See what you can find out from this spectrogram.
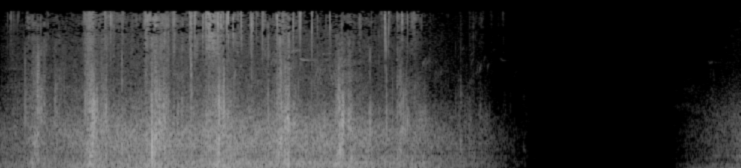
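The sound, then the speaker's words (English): Footsteps crunch steadily while walking among the graves of the cemetery at Cambridge, an even stride lasting about five seconds before silence, then sound resumes briefly at the end. “Let's go and have a look then and walk among the graves and see what we can see.”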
